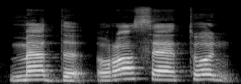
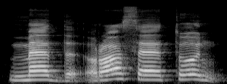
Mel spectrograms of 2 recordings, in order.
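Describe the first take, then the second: Both takes have the same delivery.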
